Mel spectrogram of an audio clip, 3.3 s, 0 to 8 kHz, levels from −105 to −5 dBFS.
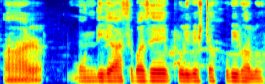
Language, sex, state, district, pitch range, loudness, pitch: Bengali, male, West Bengal, Paschim Medinipur, 120-130 Hz, -17 LUFS, 125 Hz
